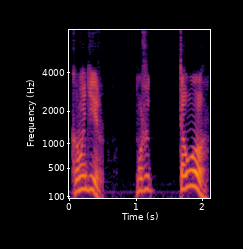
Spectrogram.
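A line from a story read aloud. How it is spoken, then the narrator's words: Timid question. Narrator (Russian): робко поинтересовался Семенов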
